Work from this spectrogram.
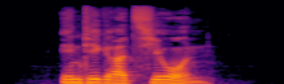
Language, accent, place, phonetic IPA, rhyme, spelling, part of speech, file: German, Germany, Berlin, [ɪnteɡʁaˈt͡si̯oːn], -oːn, Integration, noun, De-Integration.ogg
- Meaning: integration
